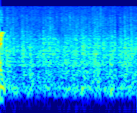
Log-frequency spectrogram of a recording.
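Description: Steady hiss of heavy rain falling.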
